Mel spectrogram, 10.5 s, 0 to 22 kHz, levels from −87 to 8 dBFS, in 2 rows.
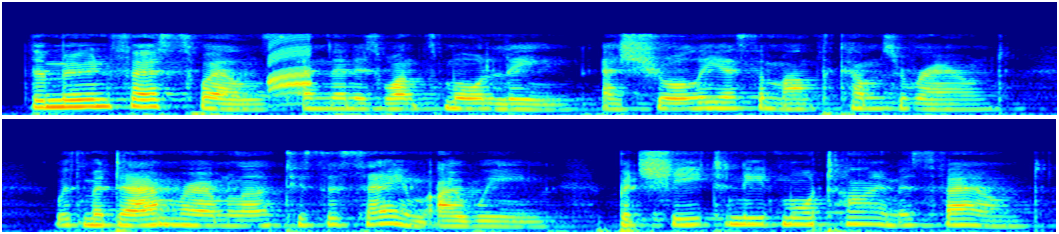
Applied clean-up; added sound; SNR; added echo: none; Alarm; 6 dB; reverberation time 1.2 s.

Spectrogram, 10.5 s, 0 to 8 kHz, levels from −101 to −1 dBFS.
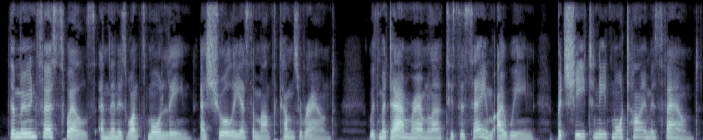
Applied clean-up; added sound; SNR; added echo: none; none; none; none.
